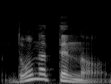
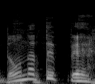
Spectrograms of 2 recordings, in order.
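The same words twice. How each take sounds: First: Said in the usual way. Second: どうなってっぺ with a rural Ibaraki っぺ ending; 茨城弁で「どうなってっぺ」; Ibaraki dialect version. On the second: Retold or imitated. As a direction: switch the question into Ibaraki dialect. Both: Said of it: "みたいな".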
